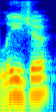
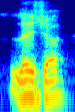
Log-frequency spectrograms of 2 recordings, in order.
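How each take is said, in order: First: It is said with an American pronunciation. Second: It is said with a British pronunciation.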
